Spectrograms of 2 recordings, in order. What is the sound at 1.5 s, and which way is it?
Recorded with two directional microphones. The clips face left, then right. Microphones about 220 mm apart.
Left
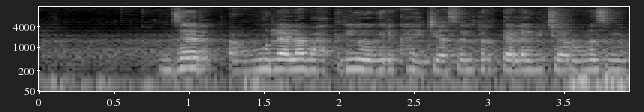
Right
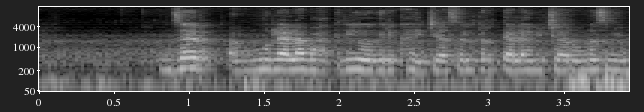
Speech, 5° right (ahead or behind).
